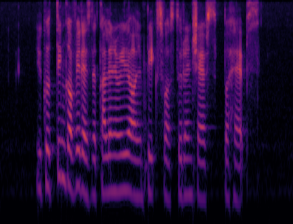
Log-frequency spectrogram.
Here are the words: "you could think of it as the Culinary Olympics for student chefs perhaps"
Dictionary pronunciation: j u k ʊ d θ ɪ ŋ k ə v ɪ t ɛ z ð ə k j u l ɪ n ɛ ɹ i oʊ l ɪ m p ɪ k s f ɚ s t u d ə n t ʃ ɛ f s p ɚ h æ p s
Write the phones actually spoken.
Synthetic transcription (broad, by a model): j u k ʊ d t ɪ ŋ k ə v ɪ t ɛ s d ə k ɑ l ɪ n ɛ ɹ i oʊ l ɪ m p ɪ k s f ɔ s t u d ə n t ʃ ɛ f s p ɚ h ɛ p s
